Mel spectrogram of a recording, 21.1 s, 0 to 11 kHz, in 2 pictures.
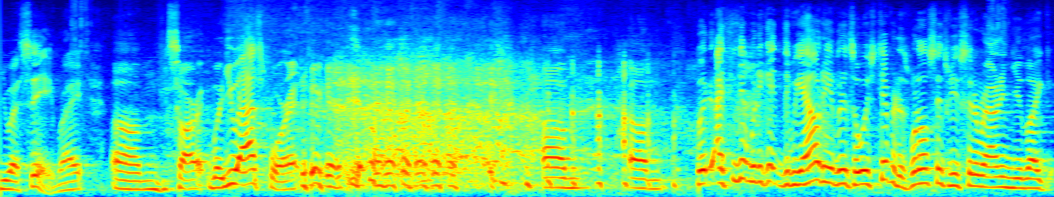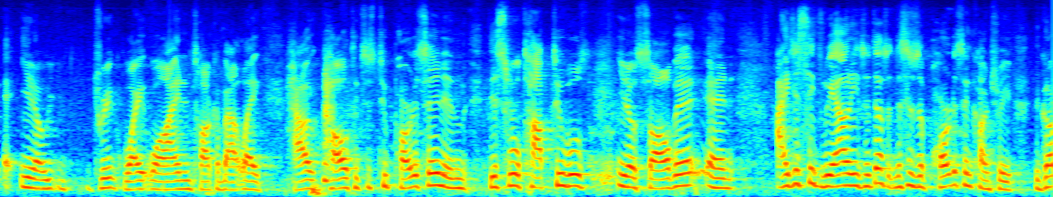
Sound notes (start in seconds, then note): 2.6 laughter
